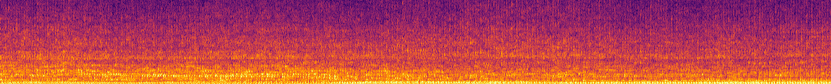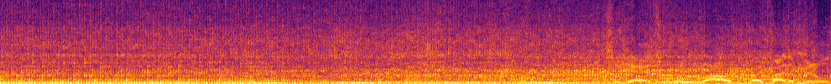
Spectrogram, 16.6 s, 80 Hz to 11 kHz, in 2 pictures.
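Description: Audi A3 with a Stage 2 tune idles with a steady low exhaust drone and deep rumble, constant and close, with a faint rise in revs near the end; a voice talks over it.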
